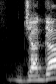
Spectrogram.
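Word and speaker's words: جگہ: ஜகே பர், ஜகா என்று எழுதுவோம், ஜகே என்று வாசிப்போம். காரணம், இந்த பர் என்ற இடைச்சொல் வந்திருப்பதனால்.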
